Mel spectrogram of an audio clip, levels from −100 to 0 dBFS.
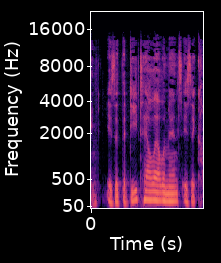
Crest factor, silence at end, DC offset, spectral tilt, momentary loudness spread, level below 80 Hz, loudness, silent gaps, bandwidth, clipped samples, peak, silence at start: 18 dB; 0 s; under 0.1%; -4.5 dB/octave; 5 LU; -66 dBFS; -31 LUFS; none; 14.5 kHz; under 0.1%; -14 dBFS; 0 s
